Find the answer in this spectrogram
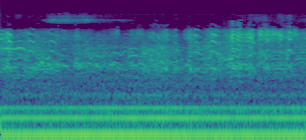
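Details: Autumn geese in the Ochsenmoor reserve shortly before their southward migration; a dense chorus of honks repeats rapidly and irregularly against a loud low-pitched drone.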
